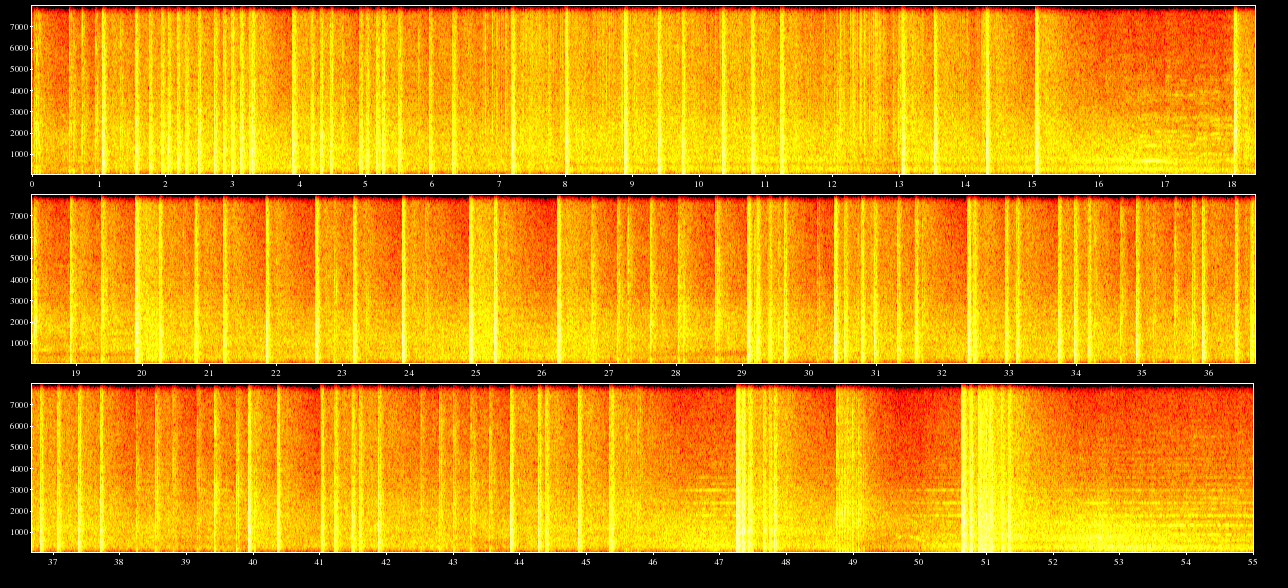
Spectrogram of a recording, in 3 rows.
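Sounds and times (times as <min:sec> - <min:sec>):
fireworks bangs: 0:00.0 - 0:54.9.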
